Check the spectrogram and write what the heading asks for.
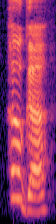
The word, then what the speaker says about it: hygge: If you're not familiar with the word or my poor southern attempt at pronouncing it correctly, Hygge, spelled Hygge, is a Danish concept of feeling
